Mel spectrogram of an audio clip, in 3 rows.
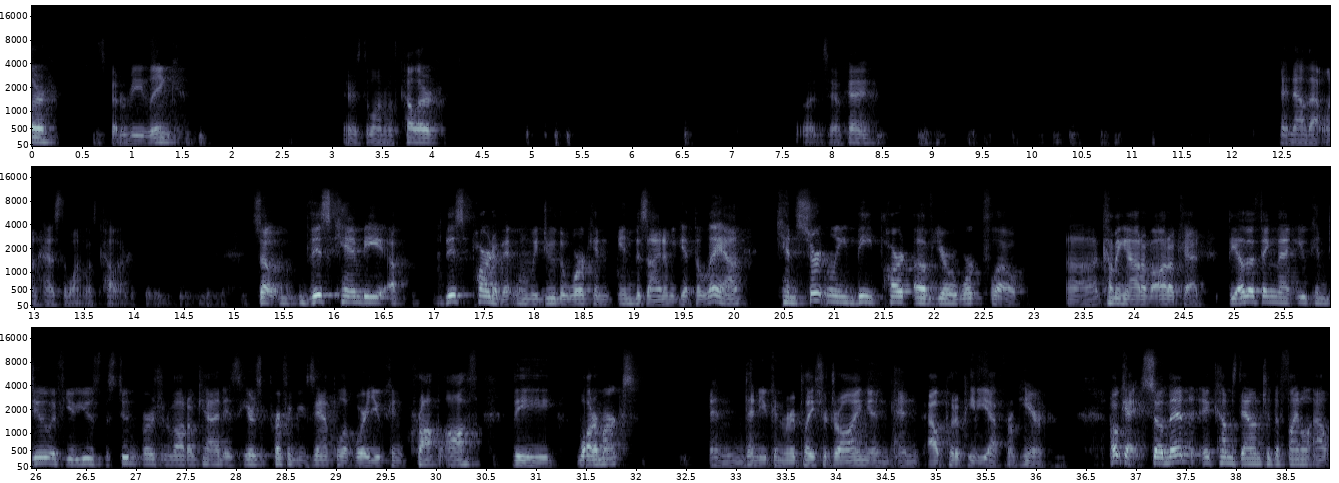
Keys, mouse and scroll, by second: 0.8 click, 2.8 click, 4.5 click, 7.3 click, 24.8 F15.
